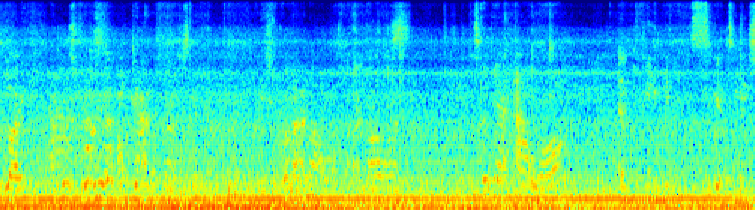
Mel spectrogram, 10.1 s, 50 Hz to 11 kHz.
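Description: VDL DB300 double-decker bus on the move, heard from inside the upper deck: a steady low engine and drivetrain drone with a held hum that stops just before the end.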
